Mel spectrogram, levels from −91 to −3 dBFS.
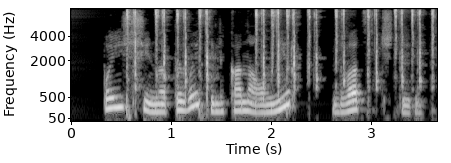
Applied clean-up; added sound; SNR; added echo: classical method spectral subtraction.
